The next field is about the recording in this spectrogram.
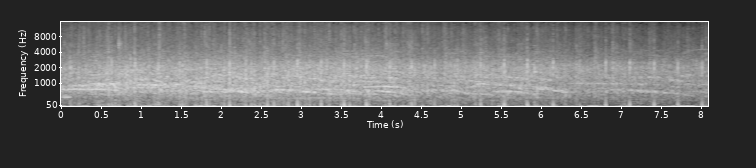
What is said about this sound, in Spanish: Cuando Amelita termina el aria, el público aplaude y grita desaforado. Se vuelven locos por ella.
